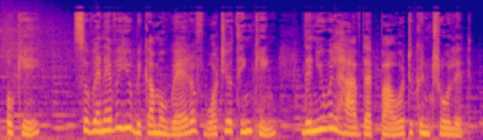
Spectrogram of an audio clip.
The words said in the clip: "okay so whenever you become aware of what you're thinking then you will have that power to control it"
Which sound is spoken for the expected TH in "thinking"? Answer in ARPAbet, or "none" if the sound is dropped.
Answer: T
